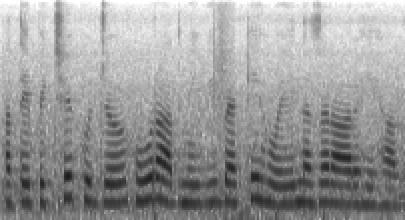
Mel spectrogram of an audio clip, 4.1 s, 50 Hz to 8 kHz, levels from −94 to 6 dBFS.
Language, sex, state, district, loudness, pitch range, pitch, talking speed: Punjabi, female, Punjab, Kapurthala, -15 LUFS, 210-225 Hz, 215 Hz, 175 wpm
